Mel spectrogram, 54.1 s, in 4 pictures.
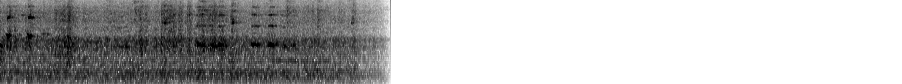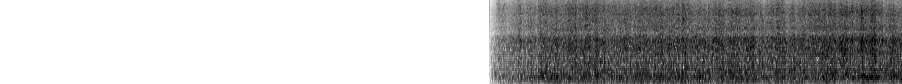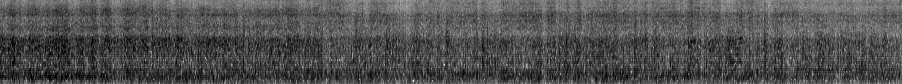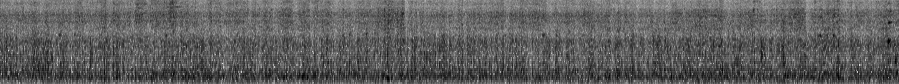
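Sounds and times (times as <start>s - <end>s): train wheels rattling on rails: 0.0s - 5.8s, 21.0s - 54.0s.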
